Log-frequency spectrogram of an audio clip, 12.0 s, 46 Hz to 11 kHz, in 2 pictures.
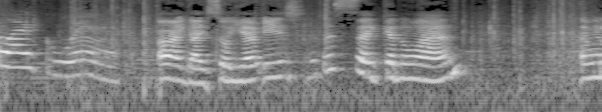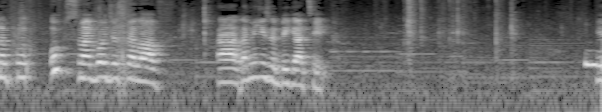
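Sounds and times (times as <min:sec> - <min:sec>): wrapping paper crackling: 0:00.0 - 0:08.2, 0:09.8 - 0:11.8
faint background music: 0:00.0 - 0:12.0.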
